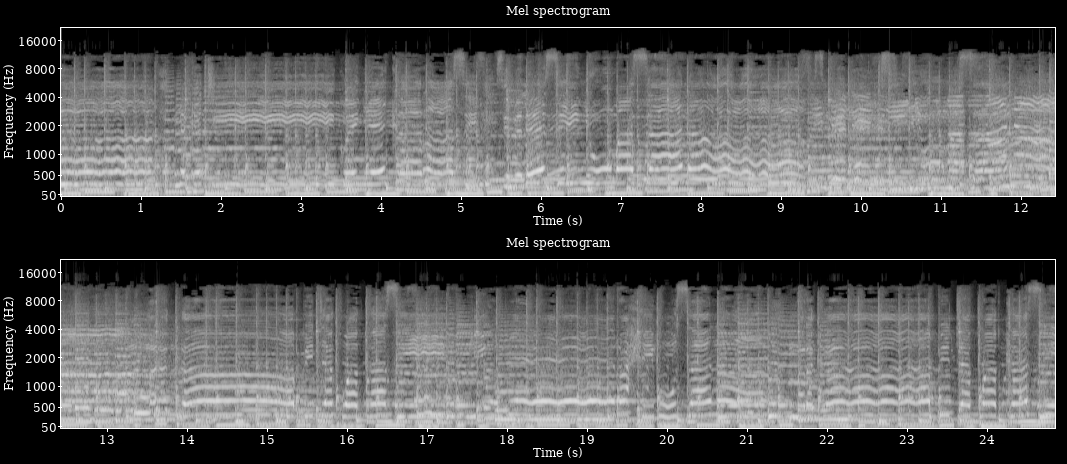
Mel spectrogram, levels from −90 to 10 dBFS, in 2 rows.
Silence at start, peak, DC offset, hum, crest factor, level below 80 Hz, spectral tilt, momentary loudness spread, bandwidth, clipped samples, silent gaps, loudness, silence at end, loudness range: 0 s; 0 dBFS; under 0.1%; none; 8 dB; -18 dBFS; -5.5 dB/octave; 4 LU; 13 kHz; under 0.1%; none; -9 LUFS; 0 s; 2 LU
